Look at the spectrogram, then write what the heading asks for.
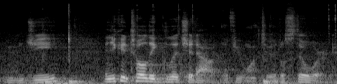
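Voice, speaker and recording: A man giving an informal in-class software tutorial, explaining step by step as he demonstrates. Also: lowish voice, expressive, quick pace. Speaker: instructor. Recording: reverberant room with background noise.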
